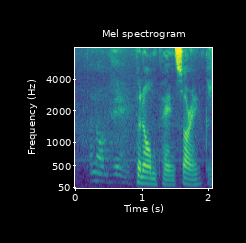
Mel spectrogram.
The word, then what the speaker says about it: Phnom Penh: Just to check it out cuz I hear good stories about nonen pen. Penom pen.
